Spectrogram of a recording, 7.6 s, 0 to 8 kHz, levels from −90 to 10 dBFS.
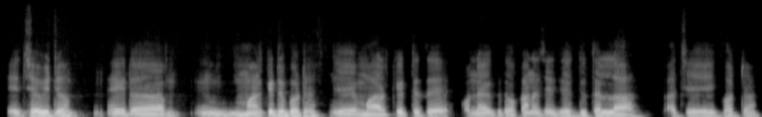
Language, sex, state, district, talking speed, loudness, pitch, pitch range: Bengali, male, West Bengal, Jhargram, 150 wpm, -17 LUFS, 105 Hz, 100-120 Hz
